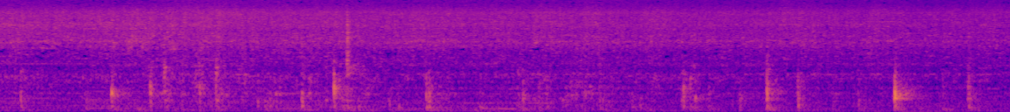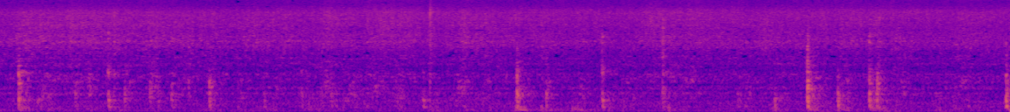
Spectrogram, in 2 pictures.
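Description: Chopped onions and garlic sizzling as they fry in a pot, stirred with a wooden spoon that knocks against the pot at irregular moments.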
